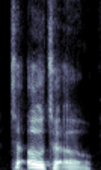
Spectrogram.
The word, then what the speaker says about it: To'o: Henry To'o.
